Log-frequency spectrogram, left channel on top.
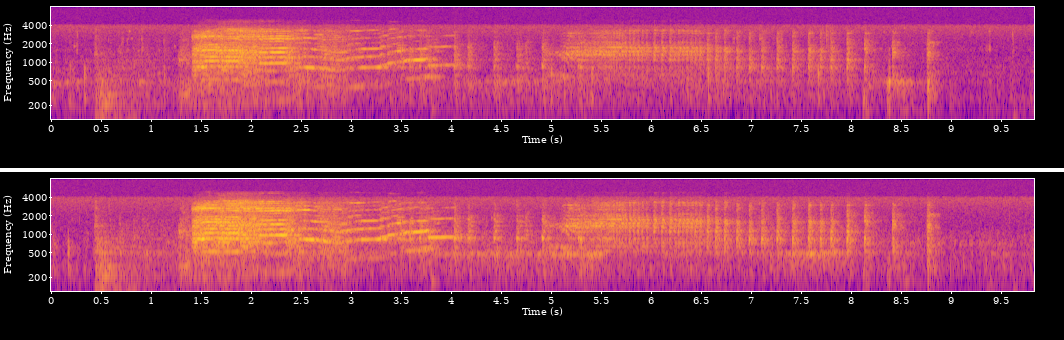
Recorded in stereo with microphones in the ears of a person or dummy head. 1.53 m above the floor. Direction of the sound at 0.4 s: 10° right (ahead or behind).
